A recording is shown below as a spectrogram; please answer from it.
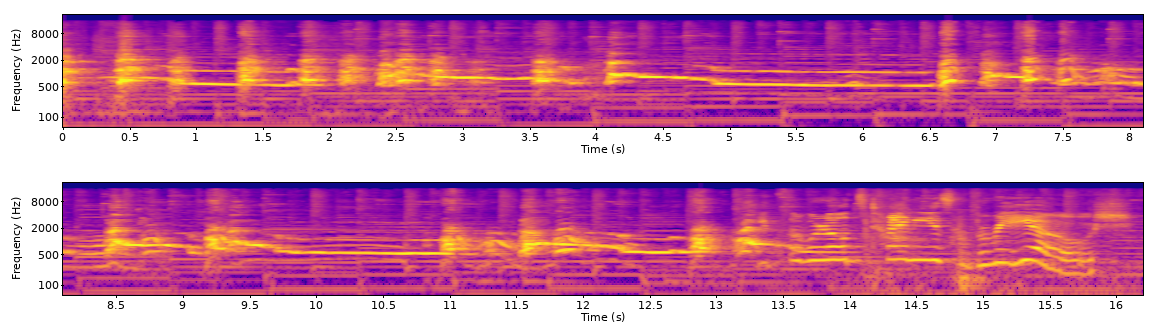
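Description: Several dogs howl and bark in drawn-out, wavering cries with sharp yips between, loud and close throughout, with a person speaking over them toward the end.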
